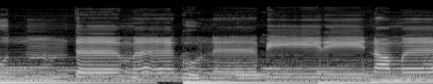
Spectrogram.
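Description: A Buddhist monk chanting Sinhala devotional verse (seth kavi) in long, drawn-out notes over backing music with a deep sustained bass that changes note every second or so.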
